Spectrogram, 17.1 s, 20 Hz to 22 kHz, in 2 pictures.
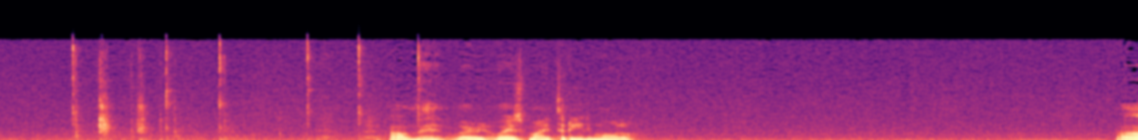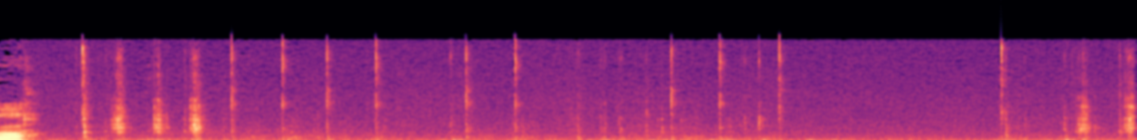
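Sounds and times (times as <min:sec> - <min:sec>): mouse and keyboard clicks: 0:00.6 - 0:03.3, 0:09.1 - 0:14.5, 0:16.0 - 0:17.0.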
